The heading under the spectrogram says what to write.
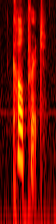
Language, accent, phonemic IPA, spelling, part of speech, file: English, US, /ˈkʌlpɹɪt/, culprit, noun, En-us-culprit.ogg
- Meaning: 1. The person or thing at fault for a problem or crime 2. A prisoner accused but not yet tried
